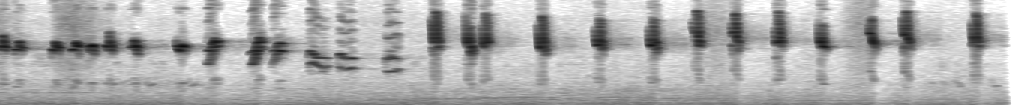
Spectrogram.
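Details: High-pitched twittering song of a konin, or Oriental white-eye, recorded as masteran: quick clusters of sharp chips, then evenly spaced bright, very high notes repeated about three times per second.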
